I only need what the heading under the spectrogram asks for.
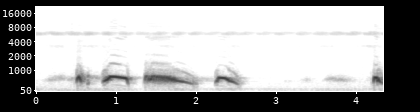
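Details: Spotted dove calling in Vietnam to get newly kept doves singing: a full hollow four-note coo phrase, short, held, long falling and a closing downslur, then a pause and the start of the next phrase.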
